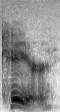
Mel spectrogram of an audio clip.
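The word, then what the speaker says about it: χείρ: Let me give you the root word care, C-H-E-I-R, care, which is the same way we pronounce C-A-R-E, and this literally means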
